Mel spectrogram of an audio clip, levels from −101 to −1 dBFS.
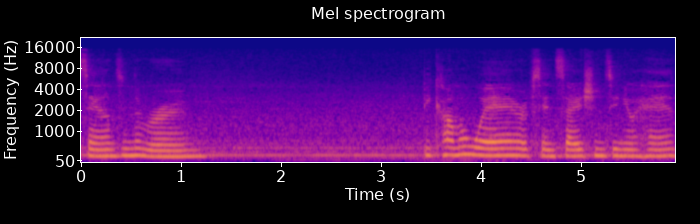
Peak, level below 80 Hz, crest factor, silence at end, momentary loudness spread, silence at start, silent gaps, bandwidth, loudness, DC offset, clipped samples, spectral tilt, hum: -22 dBFS; -74 dBFS; 16 dB; 0 s; 20 LU; 0 s; none; 13 kHz; -36 LUFS; under 0.1%; under 0.1%; -6.5 dB/octave; none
